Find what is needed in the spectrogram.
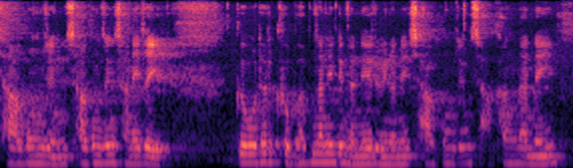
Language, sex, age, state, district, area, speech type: Bodo, male, 30-45, Assam, Chirang, rural, spontaneous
